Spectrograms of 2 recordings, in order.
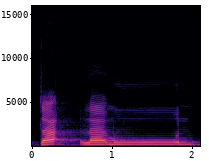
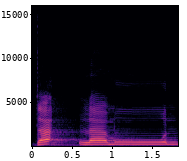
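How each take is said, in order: Both takes have the same delivery.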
